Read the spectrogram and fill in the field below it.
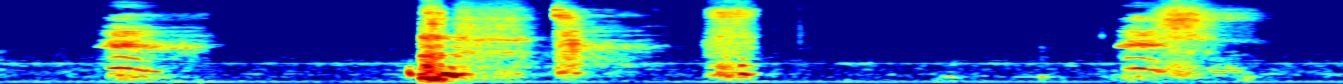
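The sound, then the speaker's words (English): Wet, congested sniffling through a runny nose: five short, breathy snuffles in an uneven rhythm, a couple bunched together, separated by quiet pauses, with no talking. “I got the sniffles.”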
